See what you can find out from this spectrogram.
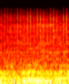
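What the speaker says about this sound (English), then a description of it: "she's already mowing grass over there" Lawn mower cutting grass at a backhoe bottle-digging site, a loud steady engine drone with a rough pulsing rattle, close and continuous.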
